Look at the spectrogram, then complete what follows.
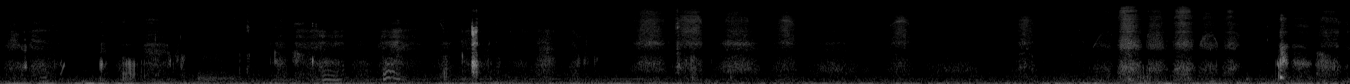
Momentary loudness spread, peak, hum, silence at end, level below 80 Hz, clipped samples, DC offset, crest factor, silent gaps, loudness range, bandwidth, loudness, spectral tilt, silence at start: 17 LU; -14 dBFS; none; 0 s; -54 dBFS; under 0.1%; under 0.1%; 34 dB; none; 11 LU; 16.5 kHz; -45 LUFS; -2 dB/octave; 0 s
